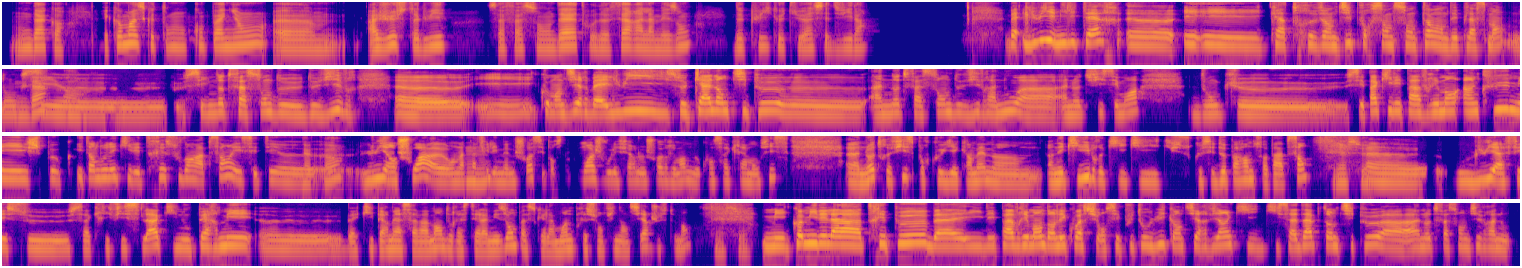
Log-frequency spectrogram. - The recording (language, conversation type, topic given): French, podcast, Comment trouves-tu l’équilibre entre ta vie professionnelle et ta vie personnelle ?
- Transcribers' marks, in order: other background noise; drawn out: "heu"; stressed: "inclus"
